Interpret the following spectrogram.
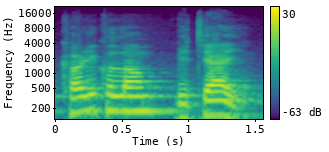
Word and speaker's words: curriculum vitae: the pronunciation of curriculum vitae please try to pronounce it once yes it is curriculum vitae now can you guess what does it mean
